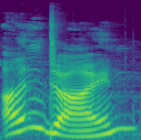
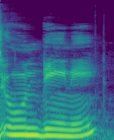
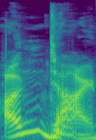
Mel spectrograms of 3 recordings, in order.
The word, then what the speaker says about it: Undyne: It made less sense than when I thought that Undyne from Undertale's name was Undini, because I was defended. The game Tales in Symphonia had another character also named Udyne, but they pronounced it Undini.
